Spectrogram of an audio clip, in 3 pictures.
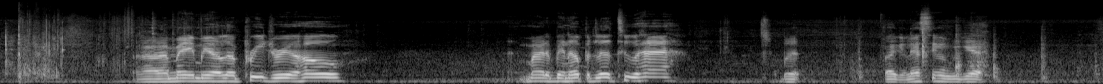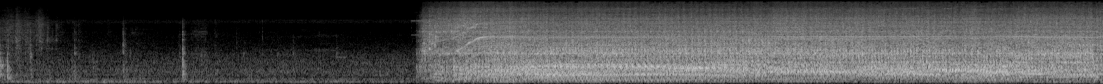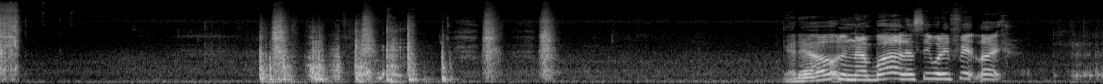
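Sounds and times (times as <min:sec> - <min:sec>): power drill whining: 0:15.2 - 0:22.3.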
